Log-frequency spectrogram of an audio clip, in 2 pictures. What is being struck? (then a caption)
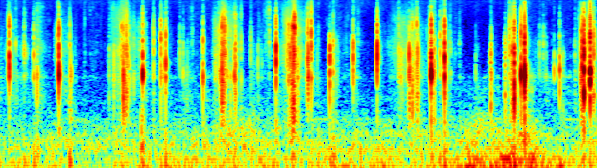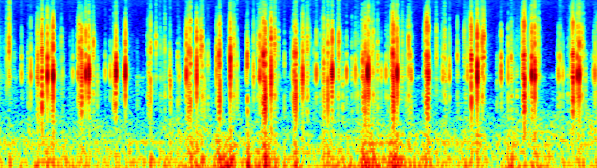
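Small quilted compact case. Long nails scratch and tap around the metal logo and quilted surface of a small round quilted cushion compact case held in both hands. The result is a quiet, dense stream of sharp, bright clicks and crinkly scratches with almost no ring, over a faint low rumble.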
